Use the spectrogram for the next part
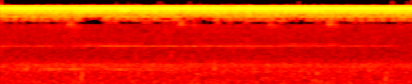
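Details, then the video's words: Buzzing insects on a summer night make an unbroken, very high, hissing chorus. Beneath it a faint mid-range trill holds steady throughout. There are no other clear sounds. "Summer Night Bugs Ambience Sound Effect"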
